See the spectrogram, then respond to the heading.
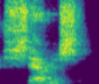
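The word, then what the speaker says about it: Przemyśl: It says Chemish, but it looks like P-R-Z-E-M-Y-S with a little squiggle L. So believe it or not, it approximately is pronounced Chemish.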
